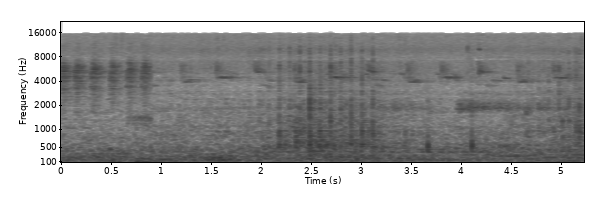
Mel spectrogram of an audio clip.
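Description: Wild birds calling: a fast, high rattling trill dies away in the first second, then short high chirps repeat about twice a second, with a brief rustling burst near the middle.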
